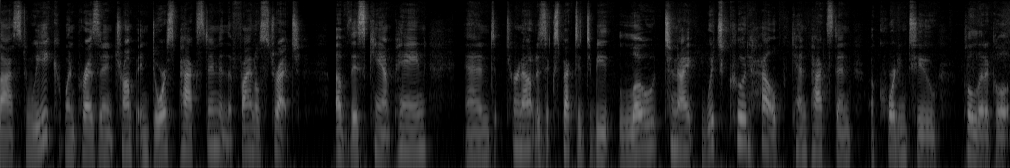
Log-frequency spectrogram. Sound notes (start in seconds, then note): none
